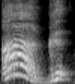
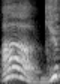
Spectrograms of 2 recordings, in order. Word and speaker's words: arg: 読み方なんですが、調べたところ、アーグ、もしくはアーギュと読むそうです。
